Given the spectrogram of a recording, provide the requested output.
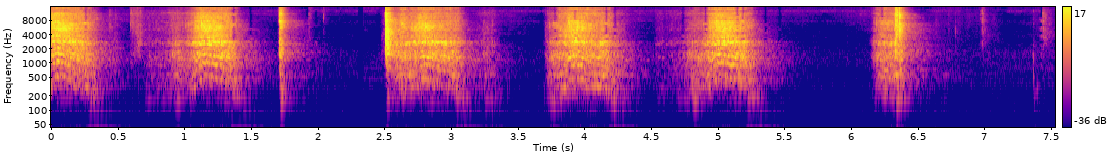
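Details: Barn car, sitting three years, fed by a booster pack: five or six short cranking bursts, each dragging slowly and never catching. Starter labours; booster pack thought weak or a bad connection, and engine later seems down a cylinder.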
